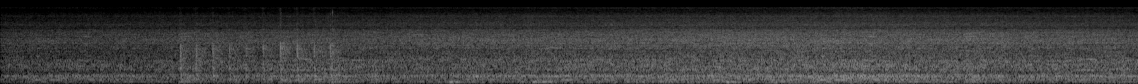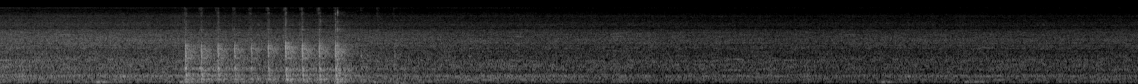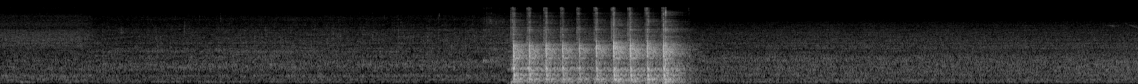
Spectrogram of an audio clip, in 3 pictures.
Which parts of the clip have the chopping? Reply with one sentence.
You can hear the chopping from 1.8 to 3.4 s, from 13.2 to 15.4 s and from 27.9 to 29.4 s.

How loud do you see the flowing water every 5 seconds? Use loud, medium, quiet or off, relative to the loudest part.
medium, loud, loud, medium, medium, medium, medium.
